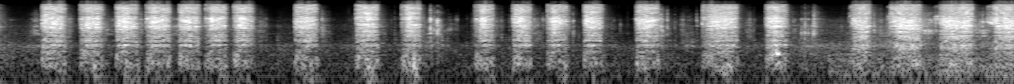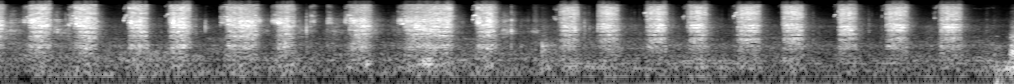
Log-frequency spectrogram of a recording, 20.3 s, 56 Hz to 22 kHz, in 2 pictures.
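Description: Rattling aerosol can bursts of matte black spray paint hiss in short repeated blasts across the underbody and suspension member mount area of a Mazda RX-7 FD3S under restoration, close and loud with brief gaps.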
